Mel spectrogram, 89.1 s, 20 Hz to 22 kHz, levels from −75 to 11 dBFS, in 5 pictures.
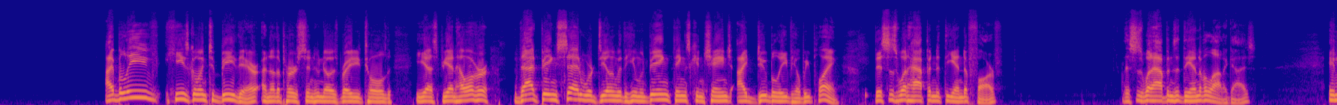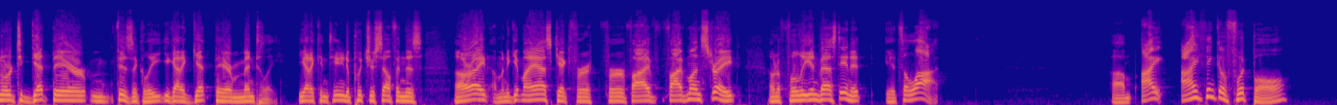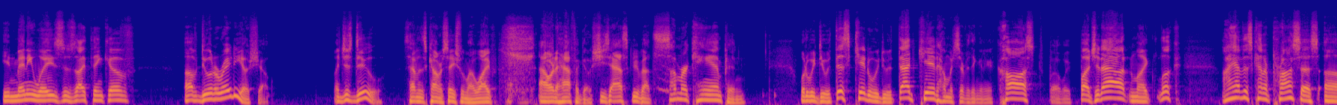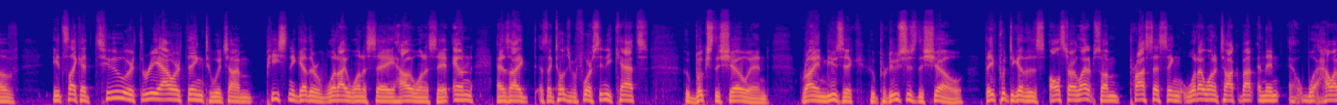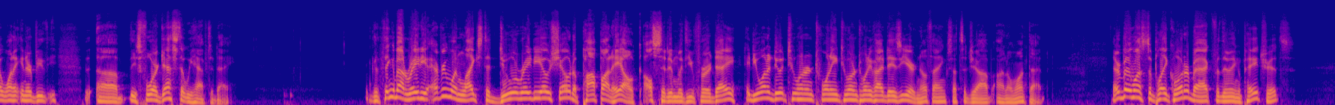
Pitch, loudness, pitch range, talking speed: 135 Hz, -16 LUFS, 115-160 Hz, 205 wpm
